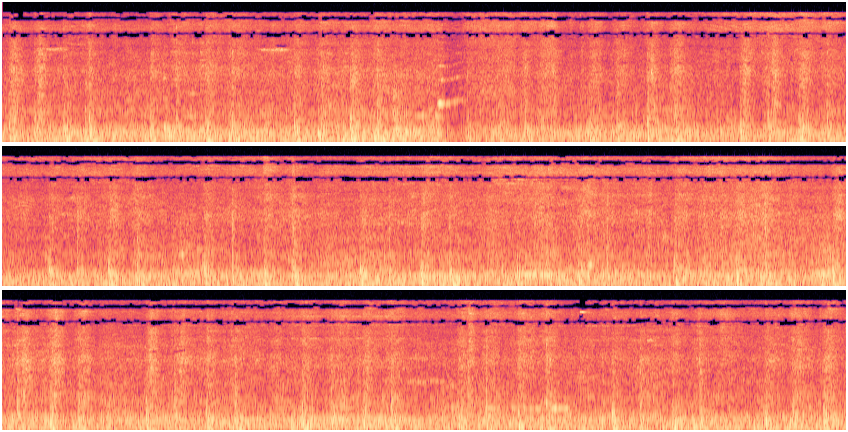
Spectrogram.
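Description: A goods train of loaded open box wagons rolling steadily past close by: a continuous rumble of wagon wheels on the rails with rapid clickety-clack as the wheels cross rail joints.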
